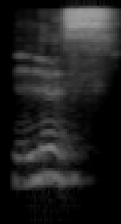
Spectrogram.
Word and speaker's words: loose: যাই সো আজকে দুইটা শব্দ দেখব একটা হচ্ছে লুস এই যে দেখুন এল ও এস ই লুজ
